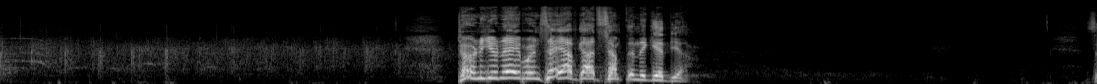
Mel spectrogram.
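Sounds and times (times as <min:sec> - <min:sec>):
audience clapping hands: 0:00.0 - 0:05.7
speech: 0:04.6 - 0:07.0.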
